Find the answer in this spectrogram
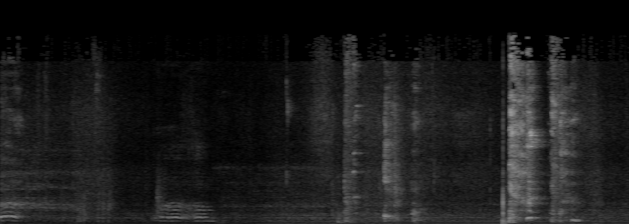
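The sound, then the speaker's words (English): A baby makes soft babbling sounds, then lets out a few short coughs, the strongest cluster coming near the end over a low background hum. “Cough, cough.”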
